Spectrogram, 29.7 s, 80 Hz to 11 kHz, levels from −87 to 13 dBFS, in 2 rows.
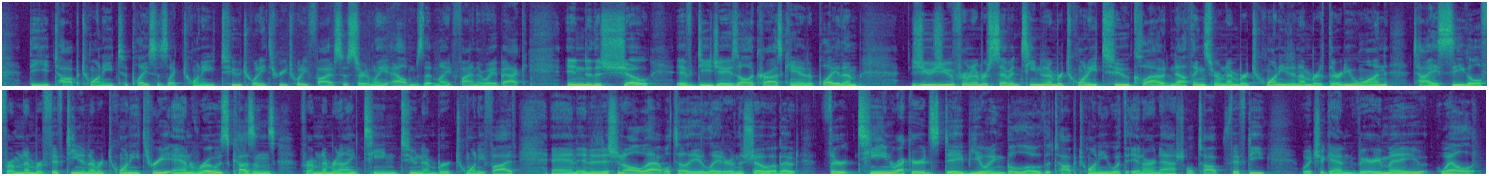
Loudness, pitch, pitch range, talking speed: -14 LUFS, 115 Hz, 100-130 Hz, 185 wpm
